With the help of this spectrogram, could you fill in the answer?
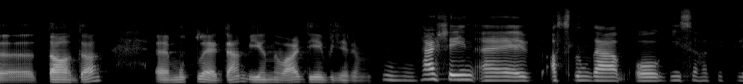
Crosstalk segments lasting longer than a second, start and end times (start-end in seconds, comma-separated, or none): none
